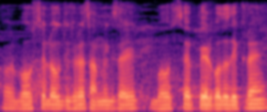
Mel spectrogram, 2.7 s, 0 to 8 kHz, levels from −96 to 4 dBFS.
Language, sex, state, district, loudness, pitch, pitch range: Hindi, male, Chhattisgarh, Sarguja, -18 LUFS, 105 Hz, 105-110 Hz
